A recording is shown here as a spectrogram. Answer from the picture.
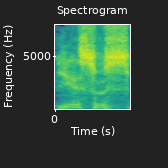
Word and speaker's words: Yesus: J diucapkan Belanda, Y. Karena Belanda yang membawa juga Bible-nya diterjemahkan ke dalam bahasa Melayu rendah menjadi Yesus pengucapannya.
